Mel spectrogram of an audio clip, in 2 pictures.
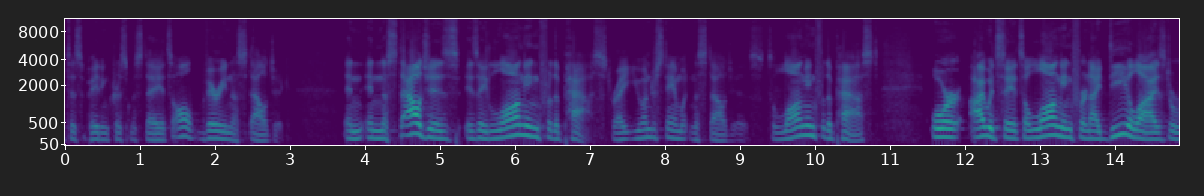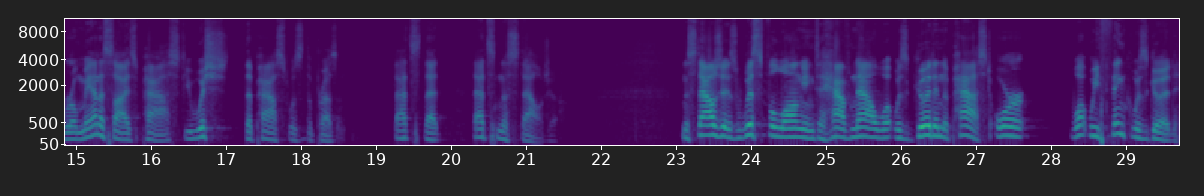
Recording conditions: large echoing room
